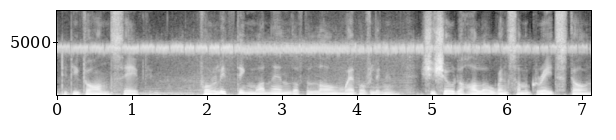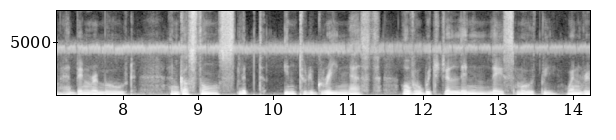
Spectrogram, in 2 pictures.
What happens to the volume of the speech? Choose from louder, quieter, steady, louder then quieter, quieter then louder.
steady.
